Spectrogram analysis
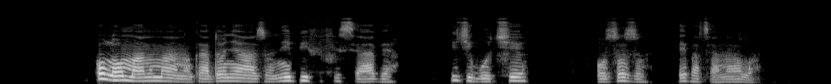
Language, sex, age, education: Igbo, female, 30-45, tertiary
